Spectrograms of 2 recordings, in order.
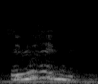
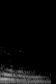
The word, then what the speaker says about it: Leuven: On peut prononcer Leuven. Leuven. En néerlandais, Leuven.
